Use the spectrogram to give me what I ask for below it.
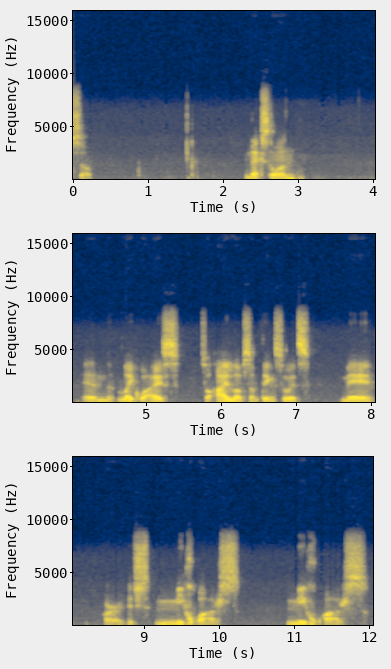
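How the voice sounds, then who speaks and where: A man speaks in a very low voice. He teaches in a relaxed, casual way, slowing down to say each phrase twice. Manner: relaxed, repeats phrases slowly and clearly. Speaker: language teacher. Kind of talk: casual video lesson.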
